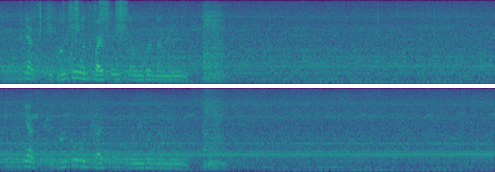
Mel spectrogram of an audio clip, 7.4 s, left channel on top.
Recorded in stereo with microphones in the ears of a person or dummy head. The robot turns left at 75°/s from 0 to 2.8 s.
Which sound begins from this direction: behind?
A woman speaking, at 0.4 s.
